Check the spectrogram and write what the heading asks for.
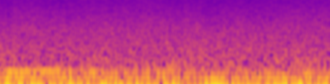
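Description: Steady hiss of recording noise with a low hum beneath it, and nothing else sounding: the microphone's background noise.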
